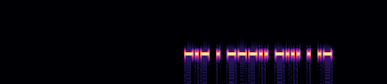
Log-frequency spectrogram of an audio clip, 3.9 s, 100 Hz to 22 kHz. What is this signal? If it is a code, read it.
Morse code, heard as a keyed tone, about 46 wpm, 700 Hz. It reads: KE8BEA
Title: USA Call Signs - 6 Characters - 45wpm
